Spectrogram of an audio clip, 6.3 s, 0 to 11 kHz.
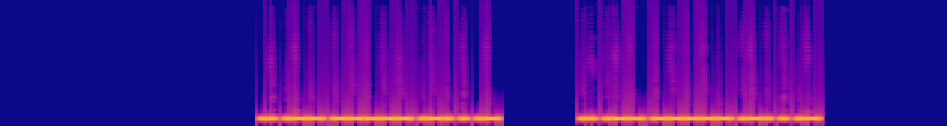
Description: Morse code, heard as a keyed tone, about 46 wpm, 700 Hz. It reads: IW0REA IW0REA
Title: DXCC-100 Call Signs - 6 Characters - Repeated 2x - 45wpm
